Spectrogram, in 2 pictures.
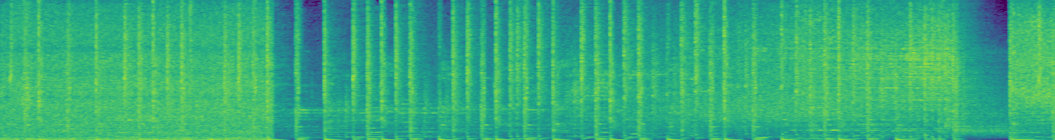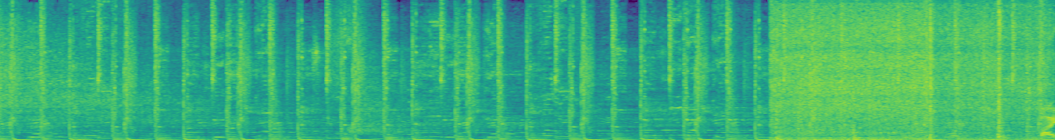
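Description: Tegenungan Waterfall in Bali roars as a steady, loud broadband rush at the start and end, while rhythmic music covers much of the middle stretch.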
